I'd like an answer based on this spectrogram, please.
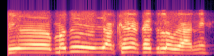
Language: Manipuri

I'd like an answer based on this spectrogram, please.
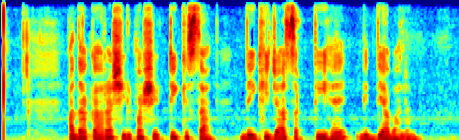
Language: Urdu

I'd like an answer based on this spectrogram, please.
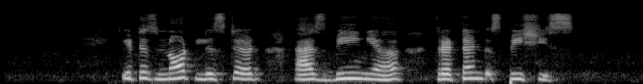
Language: English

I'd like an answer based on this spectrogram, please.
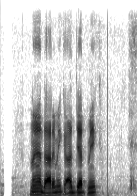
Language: Nepali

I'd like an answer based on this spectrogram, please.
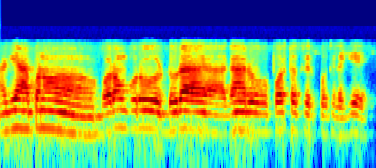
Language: Odia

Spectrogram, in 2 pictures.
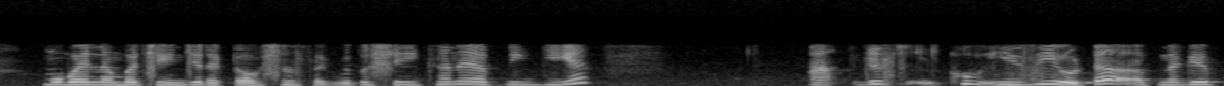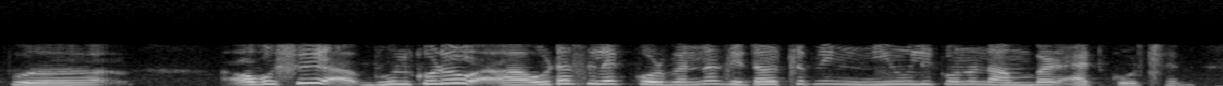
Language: Bangla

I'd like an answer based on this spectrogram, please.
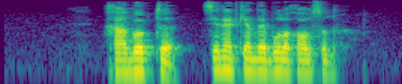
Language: Uzbek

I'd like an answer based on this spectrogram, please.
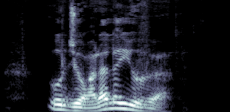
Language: Kabyle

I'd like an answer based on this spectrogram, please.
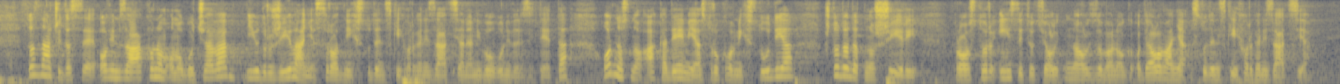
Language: Serbian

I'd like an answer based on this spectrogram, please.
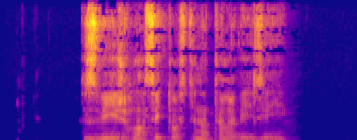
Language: Slovak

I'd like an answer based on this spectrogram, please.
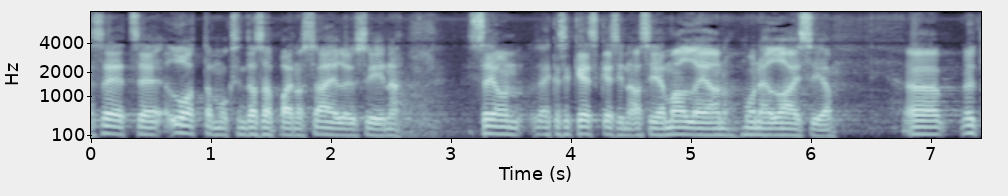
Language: Finnish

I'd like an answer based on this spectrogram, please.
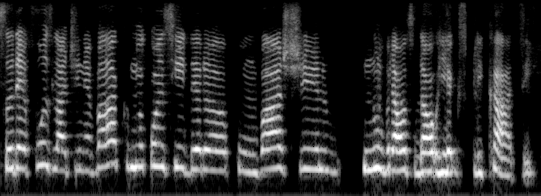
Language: Romanian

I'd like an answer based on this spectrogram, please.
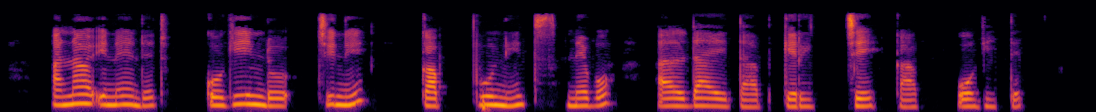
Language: Kalenjin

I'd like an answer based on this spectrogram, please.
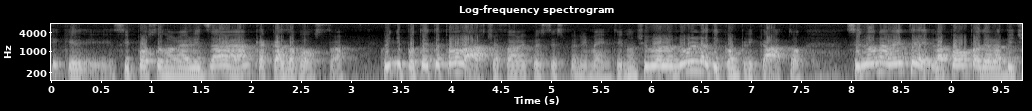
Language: Italian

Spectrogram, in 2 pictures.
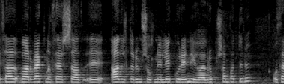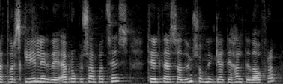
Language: Icelandic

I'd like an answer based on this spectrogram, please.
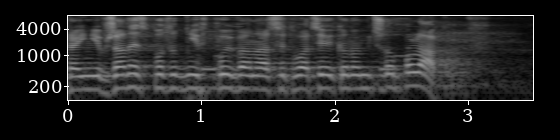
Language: Polish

